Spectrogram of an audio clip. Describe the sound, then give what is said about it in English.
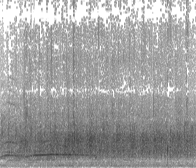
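An audience of volunteers at Centerpoint's Ovations event claps steadily for several seconds, a dense, even wash of applause with a faint whistle near the start and no one speaking. “And you guys actually clapped without a sign being held up that said clap.”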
